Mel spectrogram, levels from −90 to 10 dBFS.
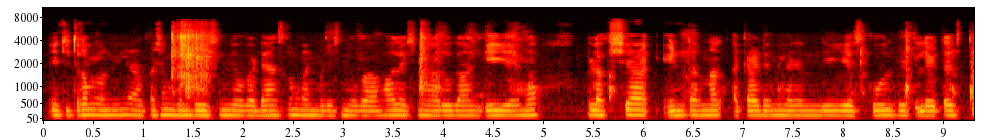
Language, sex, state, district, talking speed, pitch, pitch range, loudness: Telugu, female, Andhra Pradesh, Anantapur, 135 wpm, 150 Hz, 150-155 Hz, -27 LUFS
